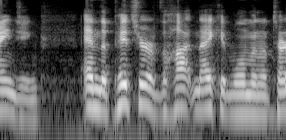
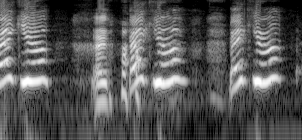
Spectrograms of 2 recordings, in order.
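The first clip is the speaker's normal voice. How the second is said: very high, loud, badly done put-on lady voice; 7 dB louder than usual.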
